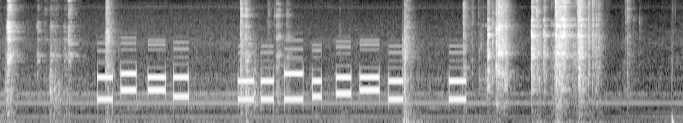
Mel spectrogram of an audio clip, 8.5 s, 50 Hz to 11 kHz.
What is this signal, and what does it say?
DTMF, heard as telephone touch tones, dialled by hand, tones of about 180 ms, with kitchen noise. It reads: 2#05 1134801 1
